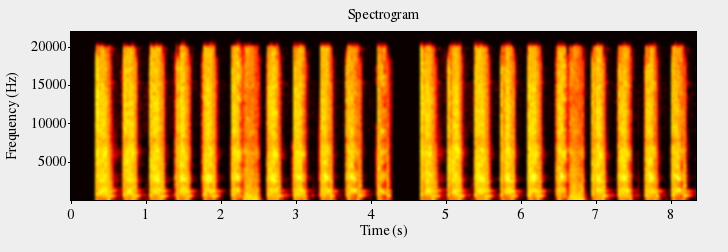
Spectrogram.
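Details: Two runs of about ten rapid, evenly repeated short dry coughs separated by a brief pause; coughing from a 10-minute coughing compilation.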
